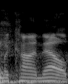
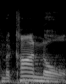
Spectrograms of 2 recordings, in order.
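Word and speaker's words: McConnell: for Mitch mccon and in most places it's actually mcconell but there it's mcol I have no idea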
